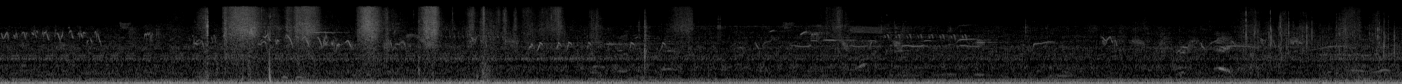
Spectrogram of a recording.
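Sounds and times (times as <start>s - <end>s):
small birds chirping: 0.0s - 14.0s
street background hum: 0.0s - 14.0s
short rustling noises: 1.5s - 7.3s, 11.3s - 14.0s.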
